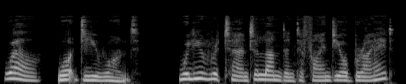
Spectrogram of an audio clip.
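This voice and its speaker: A woman's voice: medium pitch, moderate pace, mellow, no room sound, studio quality, natural voice. A woman voicing a proud, defiant captive noblewoman in a historical romance audiobook, speaking in a formal, pointed way. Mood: challenging.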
